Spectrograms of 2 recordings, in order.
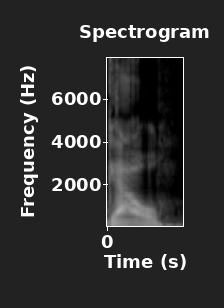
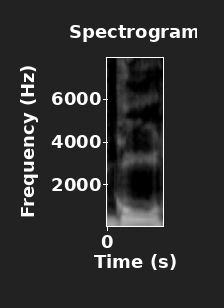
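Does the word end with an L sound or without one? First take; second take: without; L sound. First: The word ends without an L sound. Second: The word ends with an L sound. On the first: The speaker calls it right. "This is the last time I'm saying it" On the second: The speaker calls it wrong. "I want to say goal because my brain keeps trying to flip the O and the A"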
